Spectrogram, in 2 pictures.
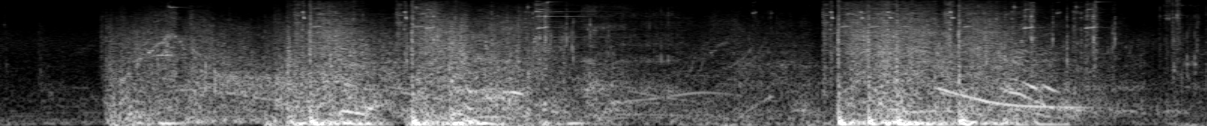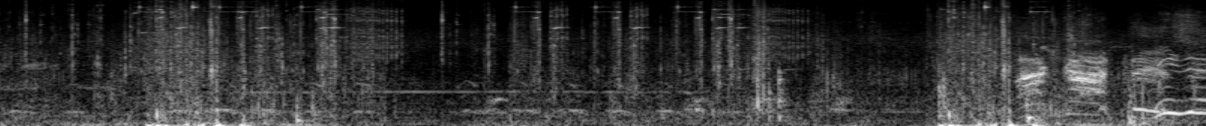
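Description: Shotgun blasts in a video game, several loud booming shots at irregular intervals mixed with clattering game effects, with a voice talking throughout.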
